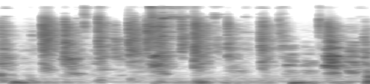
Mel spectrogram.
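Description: A husky's claws clicking on a hardwood floor as she paces around, a quick irregular patter of ticks.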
